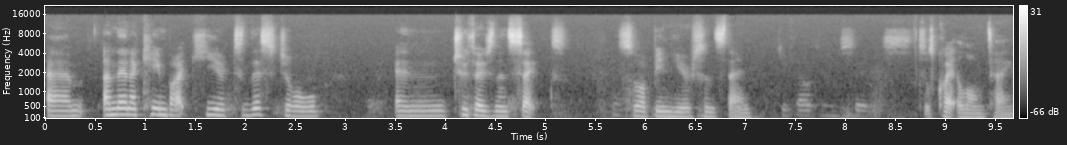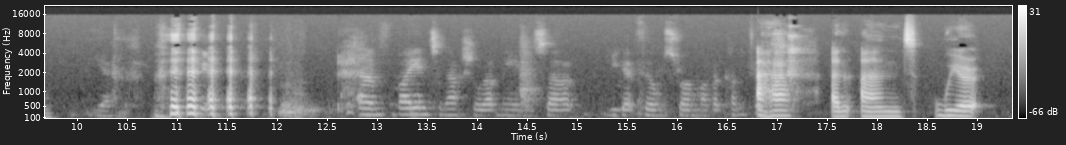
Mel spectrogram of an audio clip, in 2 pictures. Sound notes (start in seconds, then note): 10.7 laughter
